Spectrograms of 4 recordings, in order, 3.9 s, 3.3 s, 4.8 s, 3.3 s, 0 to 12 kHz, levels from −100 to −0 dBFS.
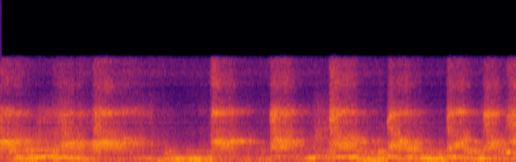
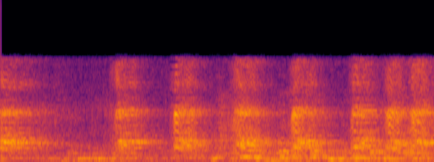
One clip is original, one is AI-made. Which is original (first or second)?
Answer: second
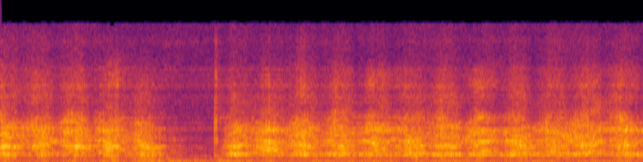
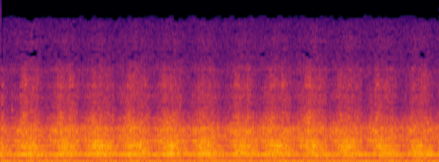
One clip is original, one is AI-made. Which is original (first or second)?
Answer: second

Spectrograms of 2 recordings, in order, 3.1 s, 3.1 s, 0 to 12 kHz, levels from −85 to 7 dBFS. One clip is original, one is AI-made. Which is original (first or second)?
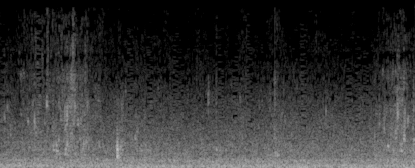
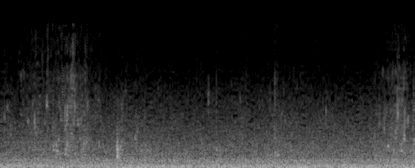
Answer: first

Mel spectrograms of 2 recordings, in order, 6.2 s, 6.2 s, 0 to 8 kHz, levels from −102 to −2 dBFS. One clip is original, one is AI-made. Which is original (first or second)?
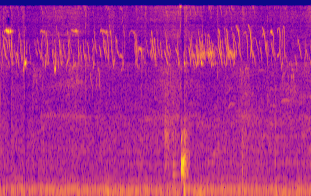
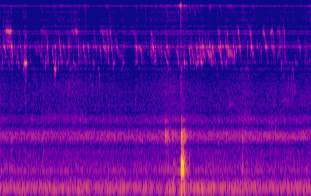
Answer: first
